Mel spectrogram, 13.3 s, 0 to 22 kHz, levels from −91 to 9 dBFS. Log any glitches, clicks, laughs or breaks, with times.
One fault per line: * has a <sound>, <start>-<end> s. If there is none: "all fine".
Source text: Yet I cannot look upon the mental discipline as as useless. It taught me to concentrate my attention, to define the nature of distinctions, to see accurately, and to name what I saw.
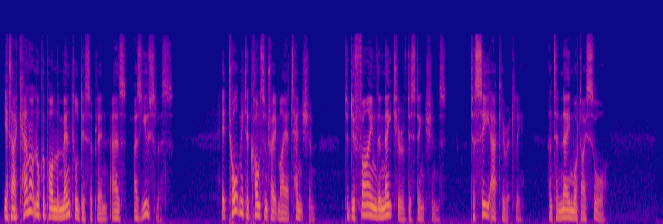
all fine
